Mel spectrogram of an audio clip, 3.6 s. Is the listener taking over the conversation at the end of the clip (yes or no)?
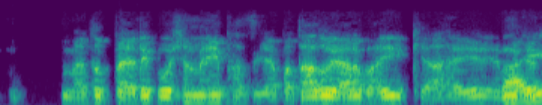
yes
